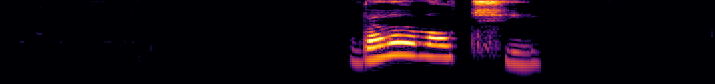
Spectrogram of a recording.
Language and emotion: Russian, neutral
